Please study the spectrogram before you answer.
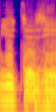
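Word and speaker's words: يجزئ: Maka di sini bacanya yang benar adalah lam yujzi tidak mencukupi berarti tidak boleh.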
